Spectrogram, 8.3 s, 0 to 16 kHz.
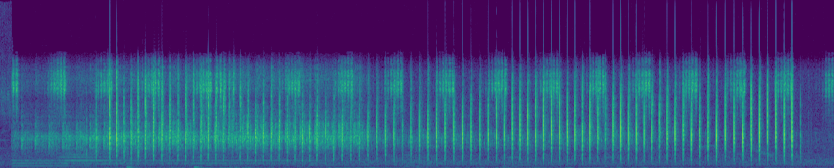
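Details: Rattle grasshopper recorded at Boltigen, Switzerland, on 7 September 2023: a dry, loud rattling burst of rapid clicks, speeding and pulsing for about seven seconds before stopping abruptly, with faint low thumps early on and otherwise quiet surroundings.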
